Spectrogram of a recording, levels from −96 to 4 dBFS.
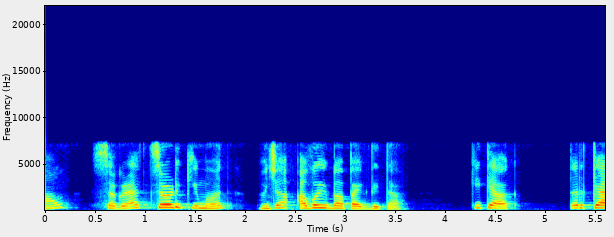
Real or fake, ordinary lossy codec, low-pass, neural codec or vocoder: fake; none; 7.2 kHz; codec, 16 kHz, 6 kbps, DAC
